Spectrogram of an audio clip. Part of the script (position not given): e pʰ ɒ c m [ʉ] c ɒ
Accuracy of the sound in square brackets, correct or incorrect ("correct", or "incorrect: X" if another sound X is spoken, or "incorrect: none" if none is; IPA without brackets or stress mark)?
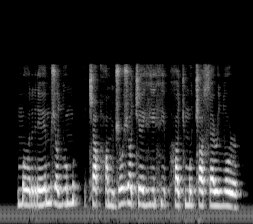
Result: incorrect: u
